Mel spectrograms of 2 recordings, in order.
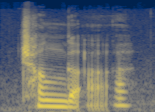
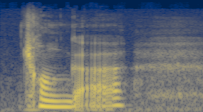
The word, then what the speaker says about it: Chang'e: Okay, so one of my favorites is, I'm going to make sure I pronounce this correctly because my tongue has to be in the right part. Chang'e. It has to be up here. Chang'e, who is a Chinese lunar goddess.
